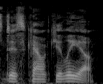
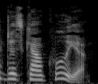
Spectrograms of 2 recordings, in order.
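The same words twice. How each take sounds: First: "Dyscalculia" with a quick "kyuh" in the middle; common pronunciation. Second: "dyscalculia" with a "KOO" in the middle; Latin-style pronunciation. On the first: Host naming the podcast, "Dyscalculia" said dis-kal-kyuh-LEE-uh. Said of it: "I typically hear it pronounced". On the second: Host offering the Latin alternative, "dyscalculia" said dis-kal-KOO-lee-uh. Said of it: "If you have a background in Latin". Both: Shown as a demonstration.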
